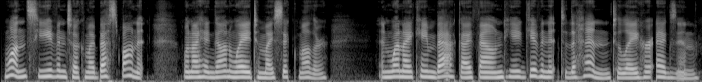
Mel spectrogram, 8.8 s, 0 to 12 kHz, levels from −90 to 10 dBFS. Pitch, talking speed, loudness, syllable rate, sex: 220 Hz, 240 wpm, -18 LUFS, 5.3 syllables/s, female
